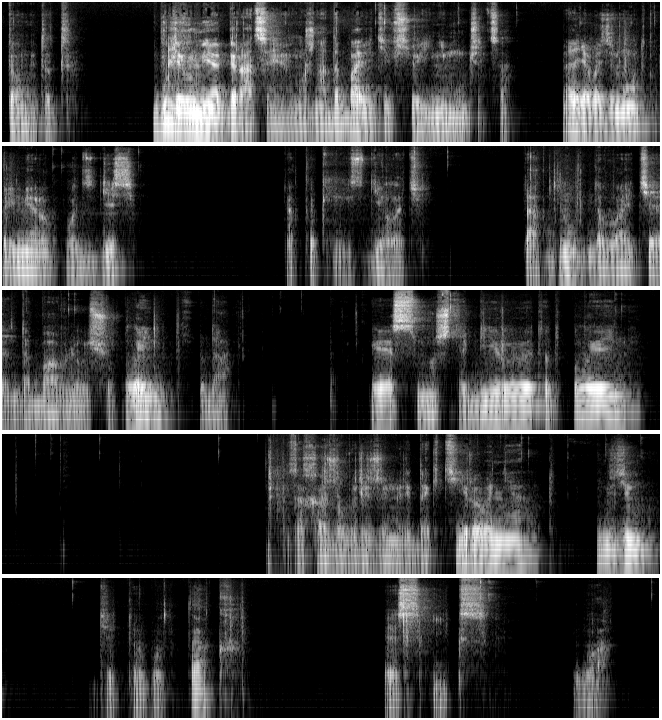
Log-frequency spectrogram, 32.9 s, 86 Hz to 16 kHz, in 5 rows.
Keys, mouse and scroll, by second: 3.7 click, 4.5-5.1 middle drag, 5.7 middle click, 6.2 shift+middle drag, 7.0 click, 7.8 click, 10.6-11.0 middle drag, 12.1 shift+a, 14.6 KP_7, 15.9 shift+drag, 16.5 s, 17.9 s, 20.0 shift+middle drag, 20.6-21.8 drag, 22.3 Tab, 22.9 s, 25.5 shift+middle click, 26.1 click, 28.5 s, 31.6-32.8 drag.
